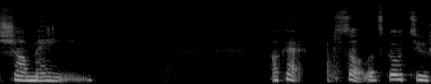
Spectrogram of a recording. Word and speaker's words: Samhain: it out okay um Shaman that's how you pronounce it right Shaman cuz it's not Shaman it's Shaman okay so let's go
